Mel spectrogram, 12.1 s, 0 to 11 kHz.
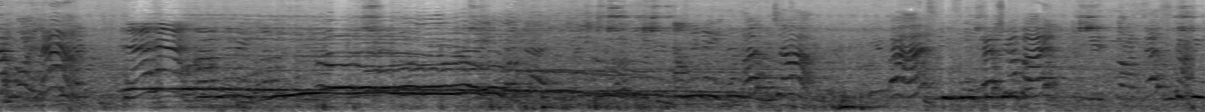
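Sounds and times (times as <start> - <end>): children chattering and calling out: 0.0 - 12.0
steady held note: 1.2 - 7.9.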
